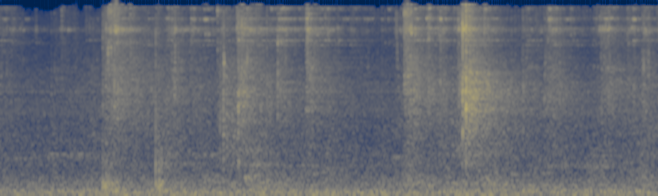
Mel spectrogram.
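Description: A staff swishes through the air in quick swings.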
